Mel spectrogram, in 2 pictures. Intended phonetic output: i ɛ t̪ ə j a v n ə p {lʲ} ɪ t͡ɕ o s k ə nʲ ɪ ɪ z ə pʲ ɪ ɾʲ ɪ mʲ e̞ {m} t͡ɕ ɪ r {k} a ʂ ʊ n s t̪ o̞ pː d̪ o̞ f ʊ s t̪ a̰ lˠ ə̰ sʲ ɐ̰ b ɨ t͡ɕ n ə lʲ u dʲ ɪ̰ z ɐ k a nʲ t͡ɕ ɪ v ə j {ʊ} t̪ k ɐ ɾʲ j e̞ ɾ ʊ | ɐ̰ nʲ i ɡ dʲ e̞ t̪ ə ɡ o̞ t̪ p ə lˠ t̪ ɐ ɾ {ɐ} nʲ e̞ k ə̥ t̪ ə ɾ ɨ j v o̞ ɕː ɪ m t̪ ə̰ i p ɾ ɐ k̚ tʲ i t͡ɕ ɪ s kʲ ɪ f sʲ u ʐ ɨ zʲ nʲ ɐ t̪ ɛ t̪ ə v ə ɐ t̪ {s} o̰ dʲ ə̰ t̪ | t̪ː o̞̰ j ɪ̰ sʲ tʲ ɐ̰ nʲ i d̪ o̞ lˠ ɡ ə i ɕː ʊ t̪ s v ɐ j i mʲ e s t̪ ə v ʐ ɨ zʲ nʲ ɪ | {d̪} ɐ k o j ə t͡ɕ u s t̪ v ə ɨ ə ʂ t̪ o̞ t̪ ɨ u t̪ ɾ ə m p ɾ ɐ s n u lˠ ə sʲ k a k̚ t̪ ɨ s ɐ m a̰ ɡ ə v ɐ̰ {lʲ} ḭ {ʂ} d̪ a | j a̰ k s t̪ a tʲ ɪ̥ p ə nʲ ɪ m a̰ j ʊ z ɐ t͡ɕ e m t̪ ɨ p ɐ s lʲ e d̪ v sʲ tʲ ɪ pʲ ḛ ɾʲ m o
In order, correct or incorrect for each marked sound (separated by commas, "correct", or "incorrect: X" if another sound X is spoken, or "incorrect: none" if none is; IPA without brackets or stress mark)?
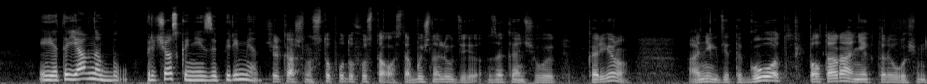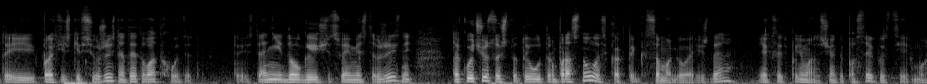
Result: incorrect: ɾʲ, incorrect: n, correct, correct, incorrect: a, incorrect: x, incorrect: t̪, incorrect: ɾʲ, correct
